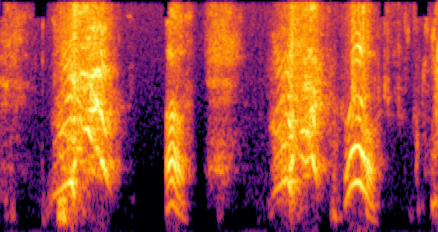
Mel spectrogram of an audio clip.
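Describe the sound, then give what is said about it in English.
A sudden human sneeze bursts out with breathy, voiced gasps and exhalations. Several loud bursts are separated by brief silences. “So spontaneous sneeze here.”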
